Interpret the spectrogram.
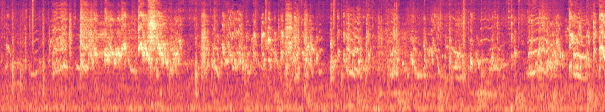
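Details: Breeding pairs of budgerigars chattering nonstop, a dense overlapping stream of scratchy warbles and short high chirps with louder squawky bursts near the middle.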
